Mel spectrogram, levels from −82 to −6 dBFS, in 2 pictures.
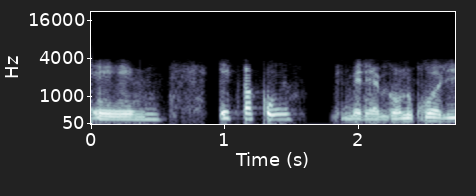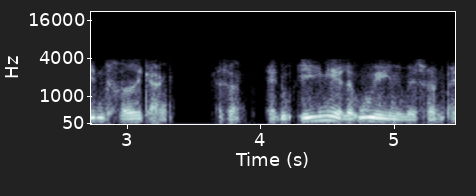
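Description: From start to finish the speech has been squeezed through the RealAudio 14.4 codec, a low-rate dial-up speech coder whose heavy damage fits an 8 kbit/s stream. The audio is confined to a telephone-like band of roughly 200 Hz to 3.4 kHz, with nothing above 3.7 kHz, so sibilants and brightness vanish. The coarse coding leaves the speech muffled, gargly and smeared.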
